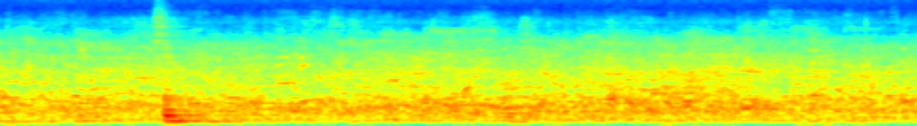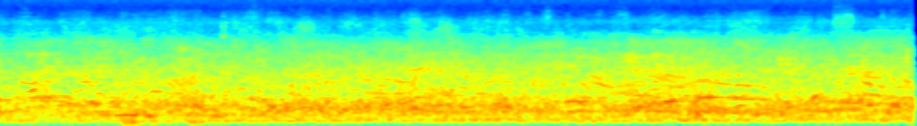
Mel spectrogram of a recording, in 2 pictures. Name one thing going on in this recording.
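An audience murmurs and chatters throughout a large hall.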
